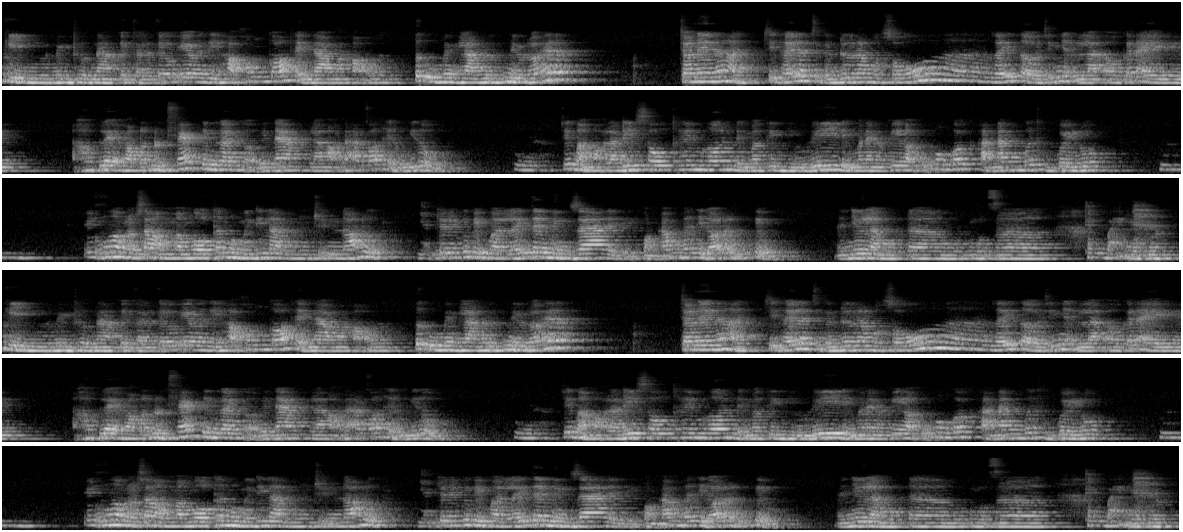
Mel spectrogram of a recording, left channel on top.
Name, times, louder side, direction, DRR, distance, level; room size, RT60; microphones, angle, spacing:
voice 1, 0.0-5.7 6.8-11.9 12.5-16.2 17.4-22.8 24.5-27.4 27.9-31.3 31.9-34.4 34.8-35.1, equal, 75° left, -4 dB, 1.0 m, -20 dB
voice 2, 16.9-17.3 23.4-23.9 24.4-25.2 27.7-28.3 34.4-35.1, equal, 5° left, 0 dB, 0.4 m, -29 dB
2.5 x 2.2 x 2.7 m, 0.78 s
head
